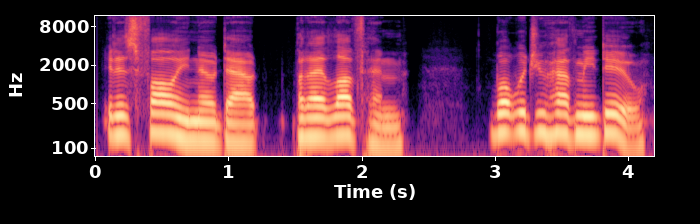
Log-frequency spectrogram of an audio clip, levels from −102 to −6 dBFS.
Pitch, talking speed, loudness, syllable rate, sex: 145 Hz, 215 wpm, -15 LUFS, 4.9 syllables/s, male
